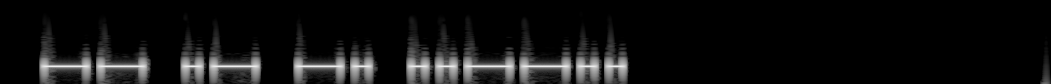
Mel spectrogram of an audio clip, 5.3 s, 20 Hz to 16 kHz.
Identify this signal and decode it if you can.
Morse code, heard as a keyed tone, about 17 wpm, 700 Hz. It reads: MAN?
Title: Sentences from Top 1000 Words - Review Part 2 - 17wpm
